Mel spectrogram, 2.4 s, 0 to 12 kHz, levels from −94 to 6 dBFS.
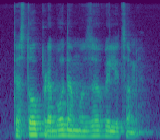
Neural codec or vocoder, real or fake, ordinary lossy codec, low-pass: none; real; none; 10.8 kHz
